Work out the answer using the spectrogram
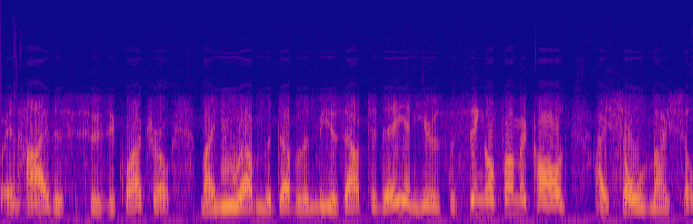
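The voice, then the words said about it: Radio DJ announcer voice. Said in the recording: “my best DJ voice”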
